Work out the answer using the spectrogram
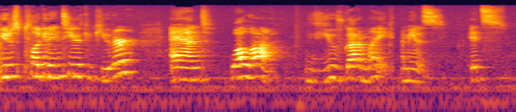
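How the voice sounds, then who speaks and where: A woman's voice: on the high side, a little slow, a bit bright, a little hiss or hum. A woman vlogger talking candidly and emotionally to camera, swearing casually. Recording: roomy echo, heard from a distance.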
